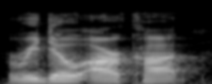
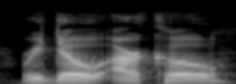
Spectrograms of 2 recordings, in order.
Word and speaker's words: Rideau Arcot: I know that's French and I pronounced it wrong. Rideau Arcot is how it's supposed to be pronounced, but everybody calls them Arcots because we're Albertans and we don't speak French.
